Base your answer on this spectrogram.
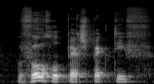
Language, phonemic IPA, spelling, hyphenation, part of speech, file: Dutch, /ˈvoː.ɣəl.pɛr.spɛkˌtif/, vogelperspectief, vo‧gel‧per‧spec‧tief, noun, Nl-vogelperspectief.ogg
- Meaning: a bird's-eye view (top-down or isometric perspective)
